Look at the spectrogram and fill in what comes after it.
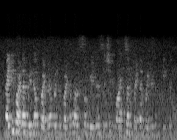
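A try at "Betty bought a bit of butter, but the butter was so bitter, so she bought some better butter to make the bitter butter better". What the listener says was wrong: Excellent, excellent. This was very well done.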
